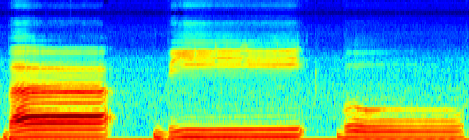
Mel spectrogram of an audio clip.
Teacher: How we pronounce the vertical harakat in an Arabic accent? We pronounce the vertical harakat by stretching them up to one alif, that is up to two harakat.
